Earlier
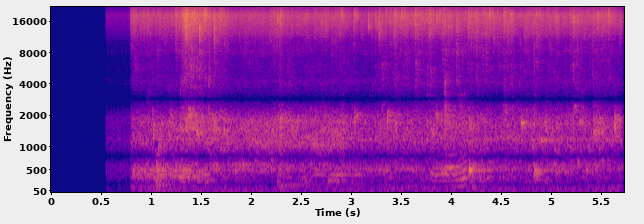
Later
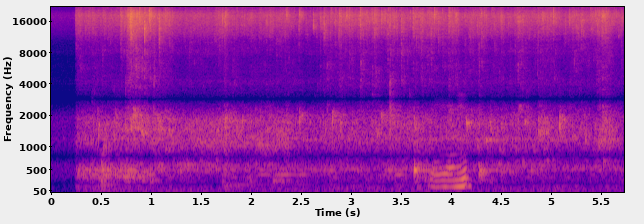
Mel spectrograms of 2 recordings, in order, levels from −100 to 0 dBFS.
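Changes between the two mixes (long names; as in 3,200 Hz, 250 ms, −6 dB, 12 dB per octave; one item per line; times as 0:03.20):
speech: remove high-pass filter 570 Hz 12 dB per octave
background: entry −0.55 s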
